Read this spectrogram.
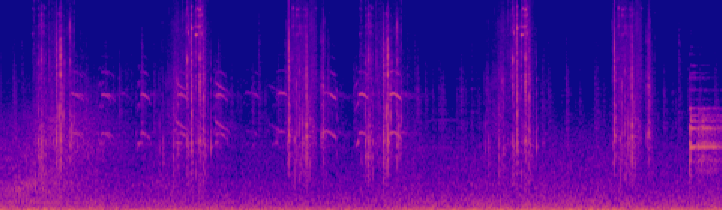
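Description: Metal parts of a submachine gun click and clack sharply as it is handled.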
